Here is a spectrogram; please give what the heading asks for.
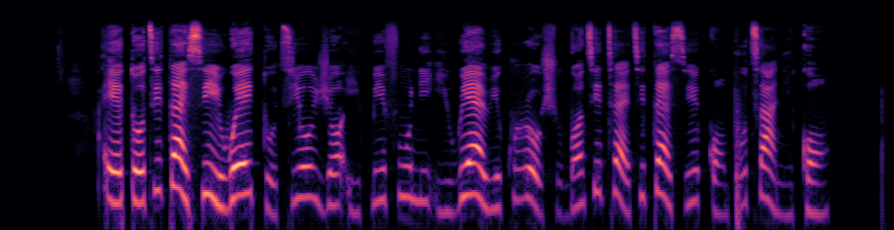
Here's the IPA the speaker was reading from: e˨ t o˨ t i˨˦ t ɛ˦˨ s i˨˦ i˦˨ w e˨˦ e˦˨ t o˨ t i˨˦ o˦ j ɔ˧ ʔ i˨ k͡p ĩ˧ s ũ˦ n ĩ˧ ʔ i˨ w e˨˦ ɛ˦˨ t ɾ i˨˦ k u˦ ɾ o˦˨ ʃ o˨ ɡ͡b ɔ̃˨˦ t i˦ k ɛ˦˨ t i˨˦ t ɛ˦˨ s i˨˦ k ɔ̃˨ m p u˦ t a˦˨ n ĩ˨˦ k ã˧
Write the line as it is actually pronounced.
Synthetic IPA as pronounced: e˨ t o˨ t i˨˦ t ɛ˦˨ s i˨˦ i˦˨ w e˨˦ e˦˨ t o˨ t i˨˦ o˦ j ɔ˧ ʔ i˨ k͡p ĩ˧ f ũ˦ n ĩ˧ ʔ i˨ w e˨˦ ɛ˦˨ ɾ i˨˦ k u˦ ɾ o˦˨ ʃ u˨ ɡ͡b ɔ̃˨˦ t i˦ t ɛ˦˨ t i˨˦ t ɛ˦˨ s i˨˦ k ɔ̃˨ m p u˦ t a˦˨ n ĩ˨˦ k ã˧

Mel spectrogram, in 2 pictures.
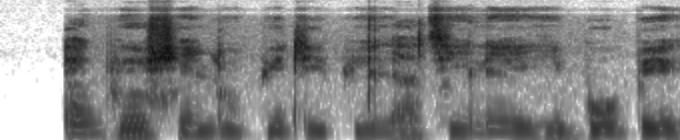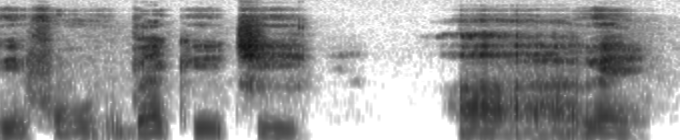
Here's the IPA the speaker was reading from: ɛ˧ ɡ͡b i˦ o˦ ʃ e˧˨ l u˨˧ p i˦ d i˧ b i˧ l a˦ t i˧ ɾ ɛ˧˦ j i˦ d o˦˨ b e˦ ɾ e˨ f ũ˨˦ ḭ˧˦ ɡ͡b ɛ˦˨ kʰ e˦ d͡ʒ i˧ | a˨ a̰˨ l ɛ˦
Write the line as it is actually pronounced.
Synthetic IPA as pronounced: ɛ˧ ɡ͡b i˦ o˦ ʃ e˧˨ l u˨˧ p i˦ d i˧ p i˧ l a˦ t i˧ l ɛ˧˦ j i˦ b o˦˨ b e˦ ɾ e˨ f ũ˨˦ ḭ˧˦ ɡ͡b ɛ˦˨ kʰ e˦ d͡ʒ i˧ | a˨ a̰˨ ɾ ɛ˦

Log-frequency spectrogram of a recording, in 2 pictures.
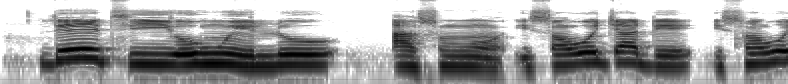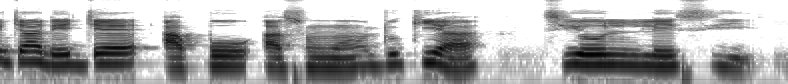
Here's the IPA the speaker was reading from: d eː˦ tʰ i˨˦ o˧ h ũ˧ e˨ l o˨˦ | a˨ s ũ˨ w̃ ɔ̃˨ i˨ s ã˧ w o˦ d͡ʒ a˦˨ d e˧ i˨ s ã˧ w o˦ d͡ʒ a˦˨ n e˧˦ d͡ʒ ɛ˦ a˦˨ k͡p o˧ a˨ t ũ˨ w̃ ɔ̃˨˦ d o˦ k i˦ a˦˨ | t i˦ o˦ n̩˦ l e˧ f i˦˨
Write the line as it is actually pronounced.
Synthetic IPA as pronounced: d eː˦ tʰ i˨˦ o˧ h ũ˧ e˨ l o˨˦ | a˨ s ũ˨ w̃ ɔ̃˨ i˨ s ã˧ w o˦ d͡ʒ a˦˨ d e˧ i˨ s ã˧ w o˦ d͡ʒ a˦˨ d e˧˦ d͡ʒ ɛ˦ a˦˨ k͡p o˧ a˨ s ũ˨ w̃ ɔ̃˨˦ d u˦ k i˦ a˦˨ | t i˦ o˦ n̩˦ l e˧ s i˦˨

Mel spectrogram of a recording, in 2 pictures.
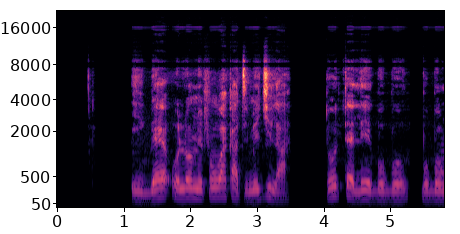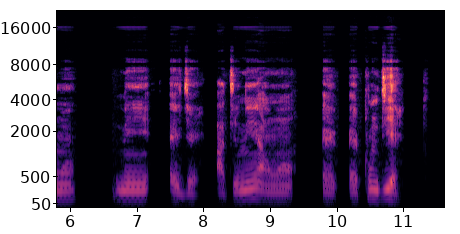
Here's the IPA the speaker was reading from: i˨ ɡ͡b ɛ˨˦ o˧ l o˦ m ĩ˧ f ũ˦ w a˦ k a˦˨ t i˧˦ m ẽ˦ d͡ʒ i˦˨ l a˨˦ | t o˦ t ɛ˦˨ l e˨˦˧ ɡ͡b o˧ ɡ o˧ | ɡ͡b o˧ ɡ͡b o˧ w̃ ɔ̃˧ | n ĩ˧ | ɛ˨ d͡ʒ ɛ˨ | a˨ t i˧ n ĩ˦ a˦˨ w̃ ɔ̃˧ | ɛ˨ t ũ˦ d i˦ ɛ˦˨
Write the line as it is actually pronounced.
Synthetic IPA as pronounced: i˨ ɡ͡b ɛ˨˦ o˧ l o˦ m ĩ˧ f ũ˦ w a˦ k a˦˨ t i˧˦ m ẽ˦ d͡ʒ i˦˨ l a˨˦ | t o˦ t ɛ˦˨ l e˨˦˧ ɡ͡b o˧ ɡ͡b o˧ | ɡ͡b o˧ ɡ͡b o˧ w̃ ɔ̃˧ | n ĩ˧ | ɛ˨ d͡ʒ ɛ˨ | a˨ t i˧ n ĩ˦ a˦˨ w̃ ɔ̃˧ | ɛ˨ k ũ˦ d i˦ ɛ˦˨

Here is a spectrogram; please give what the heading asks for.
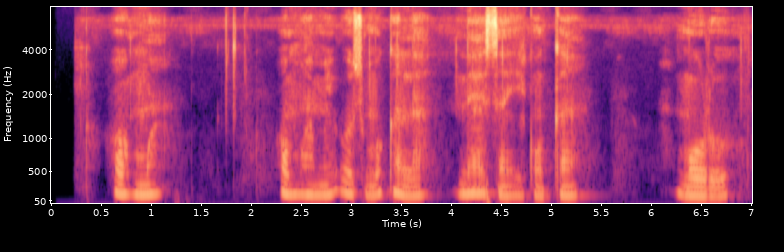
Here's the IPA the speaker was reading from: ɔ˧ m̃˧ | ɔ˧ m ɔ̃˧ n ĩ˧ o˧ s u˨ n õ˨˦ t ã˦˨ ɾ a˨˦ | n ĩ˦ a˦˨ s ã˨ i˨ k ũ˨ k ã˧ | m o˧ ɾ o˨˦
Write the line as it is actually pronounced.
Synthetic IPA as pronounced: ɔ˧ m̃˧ | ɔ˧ m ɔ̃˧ m ĩ˧ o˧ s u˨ m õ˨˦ k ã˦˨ l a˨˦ | n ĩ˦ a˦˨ s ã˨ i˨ k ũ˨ k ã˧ | m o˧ ɾ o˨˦

